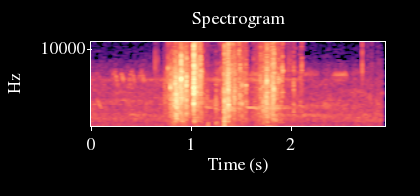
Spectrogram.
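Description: A gun clatters as it is swapped for another.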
